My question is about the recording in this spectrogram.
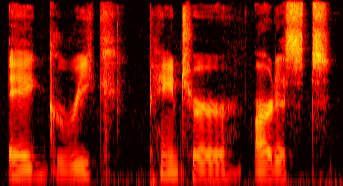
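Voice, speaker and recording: A man's voice: medium pitch, little pitch movement, slow, a bit bright, smooth. Rambling young-sounding male band guest. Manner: rambling, hesitant, many ums and restarts. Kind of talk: casual radio interview chat. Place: radio studio.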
